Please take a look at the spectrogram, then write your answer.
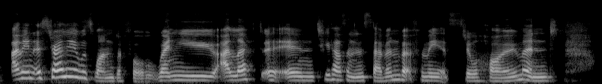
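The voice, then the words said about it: Mixed Australian and British accent. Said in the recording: “your accent is all over. Yeah, it's not 100% Australian because I spent, you know, the first, let's call it the formative years in the UK”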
